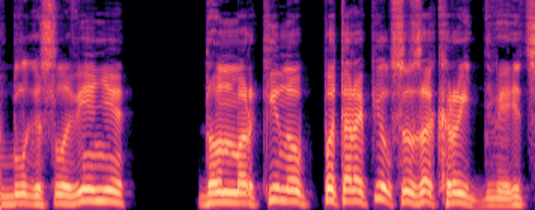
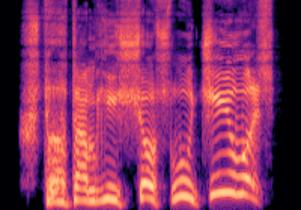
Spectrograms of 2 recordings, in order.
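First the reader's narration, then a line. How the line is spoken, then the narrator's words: Yell. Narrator (Russian): завопил Дон Маркино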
